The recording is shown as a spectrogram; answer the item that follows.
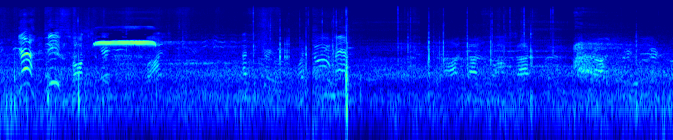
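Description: Referee's whistle: one short, steady, high blast about a second in, stopping play, which a spectator had just called offside. Distant players' shouts around it.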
